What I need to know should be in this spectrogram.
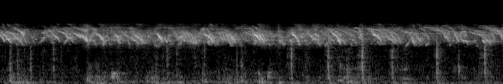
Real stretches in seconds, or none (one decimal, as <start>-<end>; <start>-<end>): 0.0-0.8; 2.0-2.6; 3.2-5.0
